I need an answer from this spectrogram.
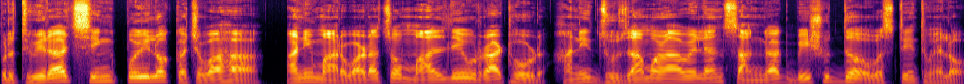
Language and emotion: Goan Konkani, neutral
